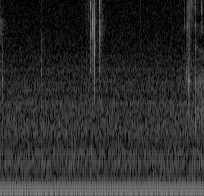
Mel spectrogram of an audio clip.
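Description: Three faint computer mouse clicks about a second apart, over a steady low electrical hum.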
